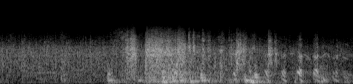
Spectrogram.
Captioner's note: chair clattering; Danny laughs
